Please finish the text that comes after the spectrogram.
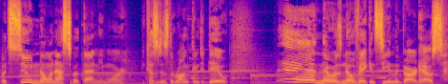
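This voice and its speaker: Animated, theatrical young man. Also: fairly high pitch, normal speed, soft background music. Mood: playful, teasing. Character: chatty, theatrical young man, eager travel-loving colleague. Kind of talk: video game voice acting.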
